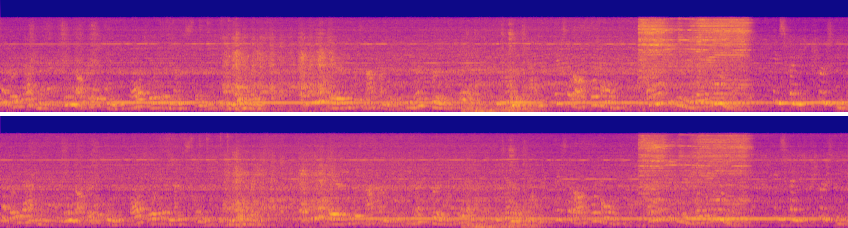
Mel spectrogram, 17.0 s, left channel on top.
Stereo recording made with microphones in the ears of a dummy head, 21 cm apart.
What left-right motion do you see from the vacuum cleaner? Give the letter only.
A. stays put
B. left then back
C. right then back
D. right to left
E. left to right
B.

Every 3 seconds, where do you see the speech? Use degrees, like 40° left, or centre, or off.
50° right, 40° right, 20° right, centre, 10° left, 10° left.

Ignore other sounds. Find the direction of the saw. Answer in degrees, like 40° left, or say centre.
20° left.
